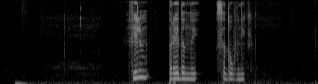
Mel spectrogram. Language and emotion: Russian, neutral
